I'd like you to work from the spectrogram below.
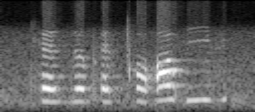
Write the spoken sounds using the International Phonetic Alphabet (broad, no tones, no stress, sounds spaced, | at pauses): cʰ ɛ z d əː pʼ ɛ z ǀʰ ɔ ʔ ɑ o̯ ʔ i z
